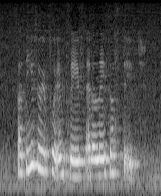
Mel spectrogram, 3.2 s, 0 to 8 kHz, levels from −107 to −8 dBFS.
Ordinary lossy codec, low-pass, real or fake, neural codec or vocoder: none; none; fake; codec, 16 kHz, 16 kbps, FreqCodec, larger model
